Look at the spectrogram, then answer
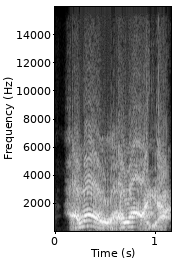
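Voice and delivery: very high, very loud, belted shrill voice. Retelling an interview clip, quoting the comedian's greeting: Gilbert Gottfried voice. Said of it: "in that Gilbert Gottfried voice".

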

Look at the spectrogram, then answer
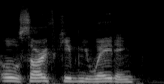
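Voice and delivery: put-on Canadian accent. Retelling what a very Canadian dentist actually said: imitating a Canadian dentist. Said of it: "He was like".

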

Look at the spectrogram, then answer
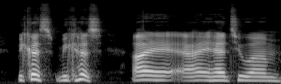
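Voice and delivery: halting, high-pitched stammer, repeating words. Reading a character answering a guard's question, stuttering.

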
